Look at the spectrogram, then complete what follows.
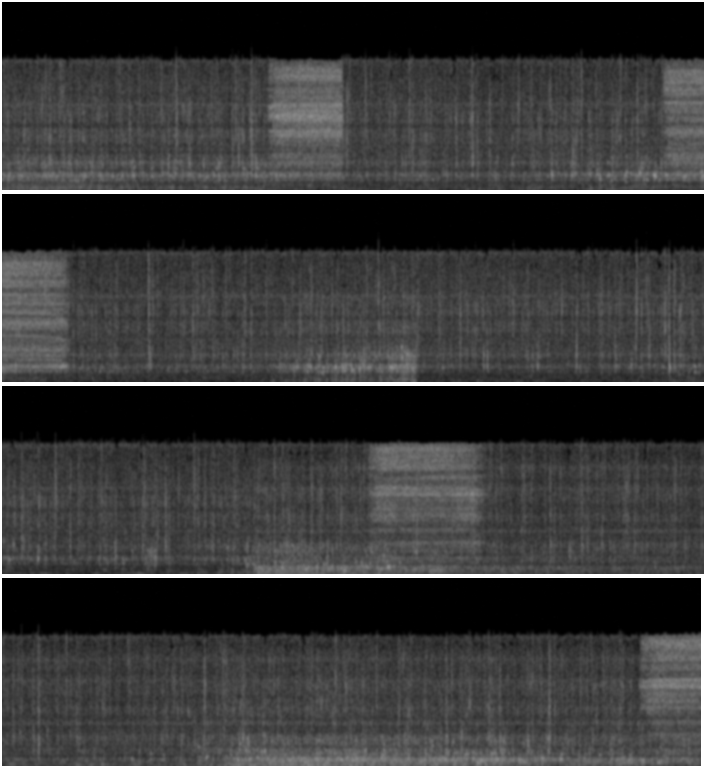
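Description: Scuba regulator breathing heard underwater: long bubbling rushes of exhaled air alternating with short high hisses of inhalation through the demand valve, about four breaths.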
